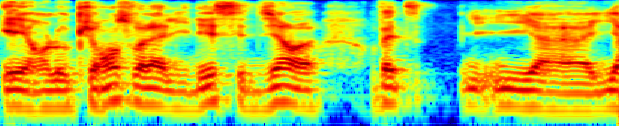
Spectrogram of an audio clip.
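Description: The pitch of this man's voice is fairly low. His intonation stays fairly even. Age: 20s. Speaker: freelance developer. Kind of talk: casual interview. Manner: halting.

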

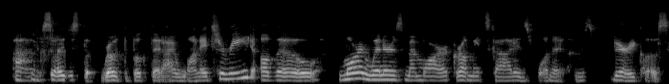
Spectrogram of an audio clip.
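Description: A woman's normal speaking voice with an American accent, medium pitch and ordinary pitch variation, fairly quick with hardly any pauses. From Ohio, Cleveland suburbs. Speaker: author and freelance writer. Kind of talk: casual interview.

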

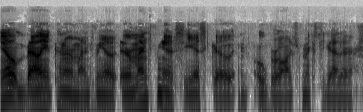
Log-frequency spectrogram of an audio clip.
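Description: A man with a very deep, low pitch and a bright, sharp tone speaks at a moderate pace with hardly any pauses. His pitch varies in an ordinary way. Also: quiet background. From Turkey. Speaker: gaming podcast co-host. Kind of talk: casual chat.

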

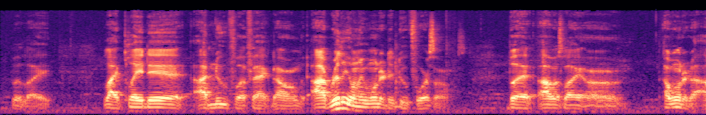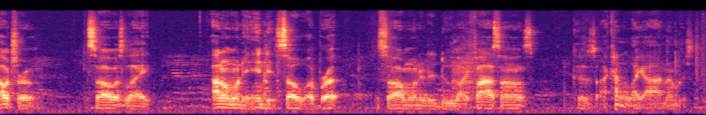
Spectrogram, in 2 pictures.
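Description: A man speaks fairly quickly, and noticeable background noise is present throughout. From Cleveland, Ohio. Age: 20s. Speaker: rapper. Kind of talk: casual chat. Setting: home studio.

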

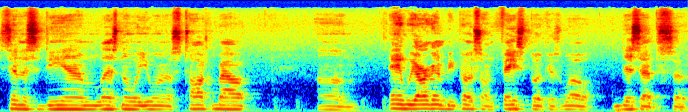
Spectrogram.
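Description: Fairly quick and fairly even in intonation, this man has an unremarkable speaking voice at a medium pitch. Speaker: podcast host. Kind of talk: casual chat. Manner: casual, laid-back.

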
